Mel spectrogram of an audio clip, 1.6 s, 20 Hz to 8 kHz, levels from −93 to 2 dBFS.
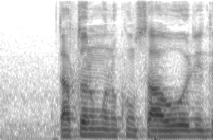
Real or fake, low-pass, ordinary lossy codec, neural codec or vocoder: real; none; none; none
